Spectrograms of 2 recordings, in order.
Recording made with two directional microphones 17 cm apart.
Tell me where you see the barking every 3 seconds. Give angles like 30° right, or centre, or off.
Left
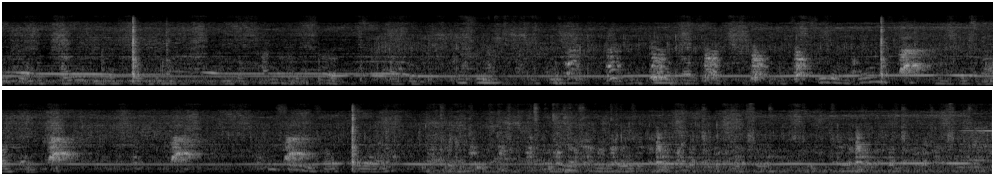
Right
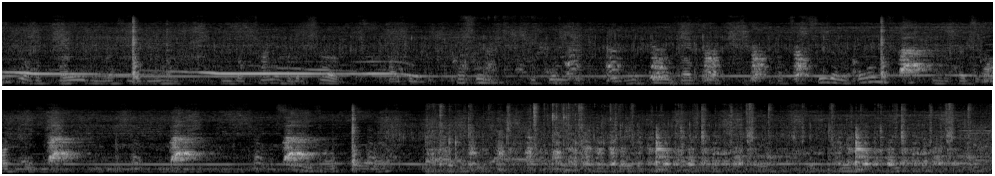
70° right, 40° right, 10° left, 20° right, 60° right, 60° right, 60° right.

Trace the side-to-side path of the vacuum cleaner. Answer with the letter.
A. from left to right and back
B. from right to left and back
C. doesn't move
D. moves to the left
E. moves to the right
C.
